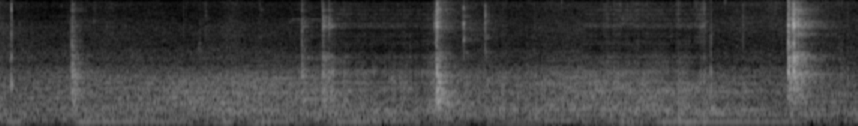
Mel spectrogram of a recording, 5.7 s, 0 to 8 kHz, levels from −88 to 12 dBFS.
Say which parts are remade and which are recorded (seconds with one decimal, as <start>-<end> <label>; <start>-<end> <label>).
0.0-2.2 recorded; 2.2-2.9 remade; 2.9-3.9 recorded; 3.9-4.7 remade; 4.7-5.7 recorded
